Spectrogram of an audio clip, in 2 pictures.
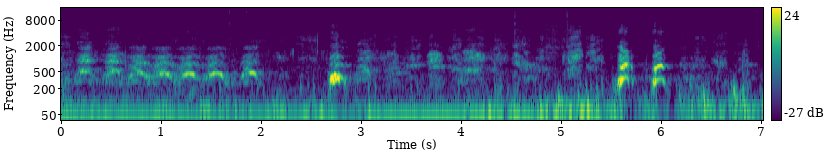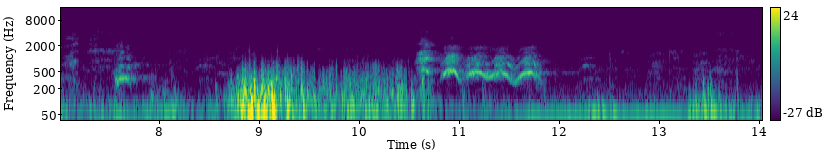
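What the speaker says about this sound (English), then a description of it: "They've got some dogs in a pen over there that bark their heads off as soon as you get." Dogs in a pen at an animal sanctuary bark and yip repeatedly at moderate distance, with whimpers mixed in and an irregular rhythm. A person talks over the barking, and wind rumbles near the middle.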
